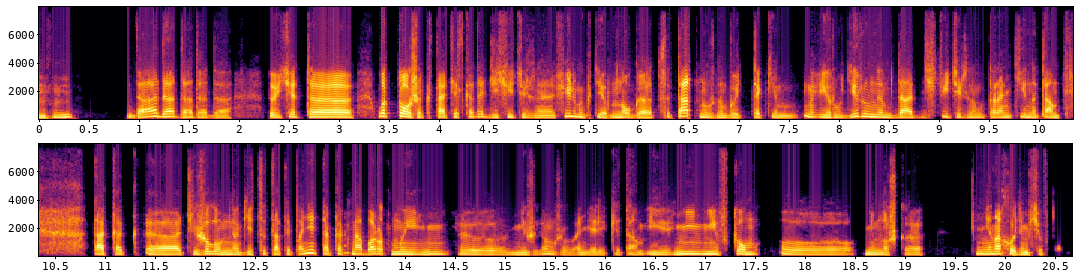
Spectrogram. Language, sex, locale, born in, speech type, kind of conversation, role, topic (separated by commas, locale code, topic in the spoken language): Russian, male, ru-RU, Russia, conversation, unstructured, none, Какой фильм вам нравится больше всего и почему?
